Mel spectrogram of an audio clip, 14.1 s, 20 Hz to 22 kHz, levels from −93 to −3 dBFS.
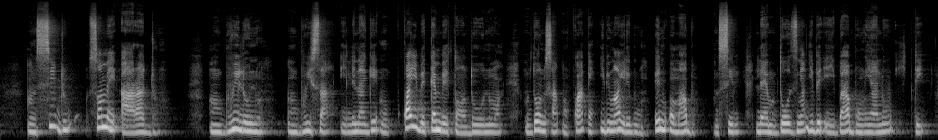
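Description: A time-stretched section runs from 7.49 to 12.13 s, likely software squeezing the speech to 1.5 times speed while holding pitch, so it sounds rushed.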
